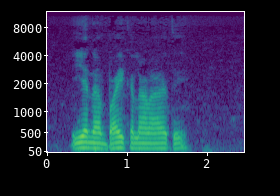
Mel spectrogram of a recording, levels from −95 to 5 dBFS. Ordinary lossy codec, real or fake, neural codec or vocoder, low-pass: AAC, 64 kbps; real; none; 10.8 kHz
